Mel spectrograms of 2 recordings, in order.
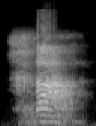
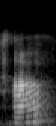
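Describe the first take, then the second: First: The h is a harsh throaty sound. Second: The h is a soft plain breath. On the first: "It's like saying ha" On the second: "instead of just ha"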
